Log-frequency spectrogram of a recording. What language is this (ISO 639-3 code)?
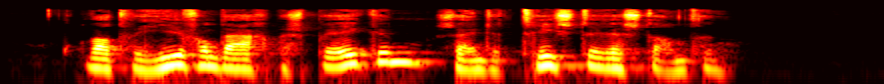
nld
